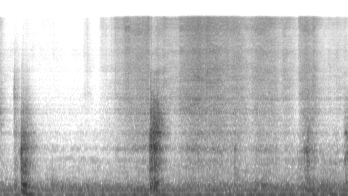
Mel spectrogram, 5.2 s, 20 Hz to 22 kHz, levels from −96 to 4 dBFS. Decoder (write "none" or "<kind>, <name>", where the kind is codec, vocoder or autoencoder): codec, SNAC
